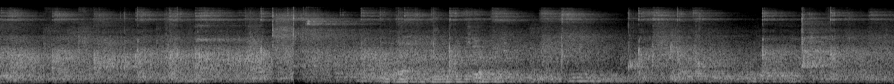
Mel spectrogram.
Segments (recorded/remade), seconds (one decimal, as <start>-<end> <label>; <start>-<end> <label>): 0.0-8.9 recorded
